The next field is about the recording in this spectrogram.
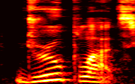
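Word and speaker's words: drupelet: we call druplets okay droop lots yes it's spelled just like droop meaning inside of each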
